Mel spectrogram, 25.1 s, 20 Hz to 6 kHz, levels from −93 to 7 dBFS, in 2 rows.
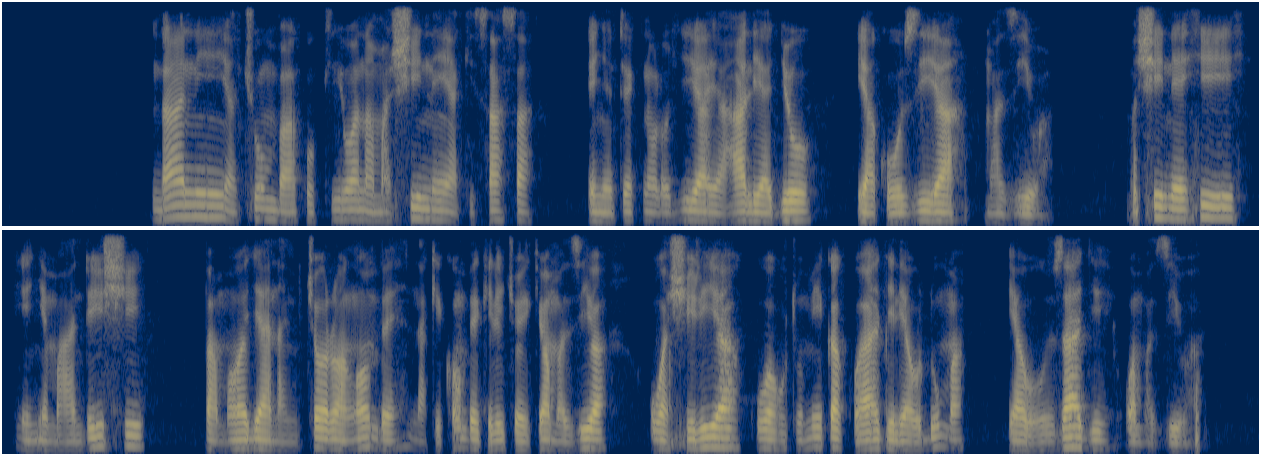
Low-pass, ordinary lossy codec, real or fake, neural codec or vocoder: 5.4 kHz; AAC, 48 kbps; fake; vocoder, 22.05 kHz, 80 mel bands, WaveNeXt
